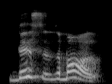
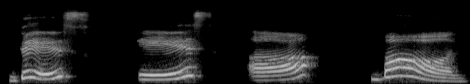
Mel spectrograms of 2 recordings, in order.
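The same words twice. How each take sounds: First: It is read straight through without pauses. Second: It is read with deliberate pauses between words. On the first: The reader is not engaging with the child. The speaker calls it wrong. "I'm just reading few words and I'm not even paying attention to the child" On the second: The reading engages the child more. The speaker calls it right. "I am taking certain pauses here"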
